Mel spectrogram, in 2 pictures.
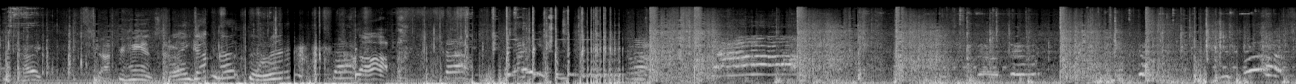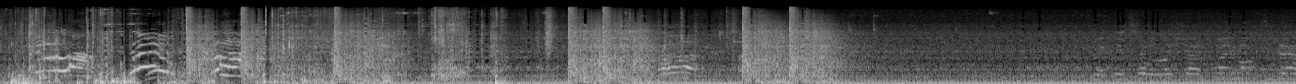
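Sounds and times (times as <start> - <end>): steady low hum: 0.0 - 25.9
sharp bangs and knocks: 5.6 - 21.8
wordless shouts and cries: 6.3 - 8.6, 11.2 - 15.9.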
